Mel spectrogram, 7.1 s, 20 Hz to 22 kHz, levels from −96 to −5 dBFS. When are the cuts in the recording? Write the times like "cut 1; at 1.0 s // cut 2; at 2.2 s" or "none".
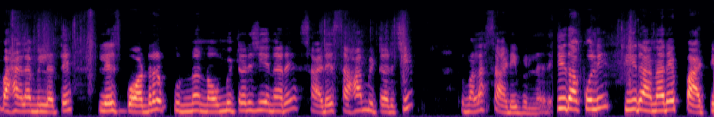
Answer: cut 1; at 5.6 s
